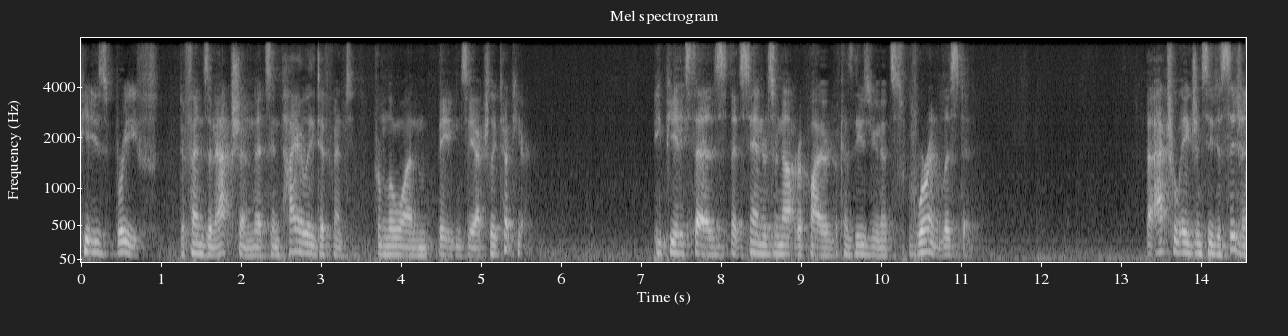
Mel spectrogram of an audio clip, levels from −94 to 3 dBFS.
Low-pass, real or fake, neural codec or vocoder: 7.2 kHz; fake; codec, 16 kHz in and 24 kHz out, 0.8 kbps, FocalCodec, streaming, 65536 codes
